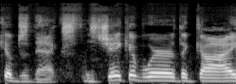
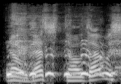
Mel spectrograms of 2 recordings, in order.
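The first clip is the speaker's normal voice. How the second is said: ordinary talk, nothing marked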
